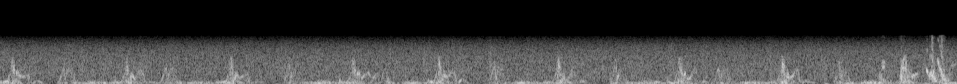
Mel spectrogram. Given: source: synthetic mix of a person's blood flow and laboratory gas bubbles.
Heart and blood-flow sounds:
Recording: Doppler ultrasound of blood flow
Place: precordium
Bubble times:
8.77-8.91 s: bubbles
8.97-9.12 s: bubbles
9.24-9.57 s: bubbles
From the record:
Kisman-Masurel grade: 223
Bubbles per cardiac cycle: several, 3 to 8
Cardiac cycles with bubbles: 10 to 50%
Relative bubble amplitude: loud (0.450 to 0.775)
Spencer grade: 2 (many but less than half of the cardiac periods contain bubble signals, singularly or in groups)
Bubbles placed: anywhere in the cardiac cycle

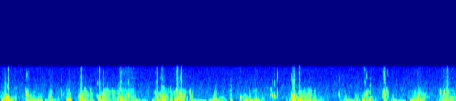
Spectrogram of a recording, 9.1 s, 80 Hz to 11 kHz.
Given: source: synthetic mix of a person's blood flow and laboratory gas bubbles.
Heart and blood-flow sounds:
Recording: Doppler ultrasound of blood flow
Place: precordium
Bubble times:
0.00-0.36 s: bubbles
0.48-0.83 s: bubbles
0.95-1.05 s: bubbles
1.19-1.27 s: bubbles
1.30-1.45 s: bubbles
1.55-1.87 s: bubbles
1.90-2.71 s: bubbles
3.07-3.85 s: bubbles
4.59-4.65 s: bubbles
4.77-4.98 s: bubbles
5.05-5.14 s: bubbles
5.38-5.58 s: bubbles
5.80-6.24 s: bubbles
6.74-6.81 s: bubbles
7.08-7.45 s: bubbles
7.62-7.77 s: bubbles
8.20-8.60 s: bubbles
8.77-9.13 s: bubbles
From the record:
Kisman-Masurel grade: 342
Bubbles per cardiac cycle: rolling drumbeat, 9 or more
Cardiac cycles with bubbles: 100%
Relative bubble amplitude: moderate (0.250 to 0.450)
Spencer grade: 3 (all of the cardiac periods contain showers or single bubble signals, but not dominating or overriding the cardiac motion signals)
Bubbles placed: anywhere in the cardiac cycle

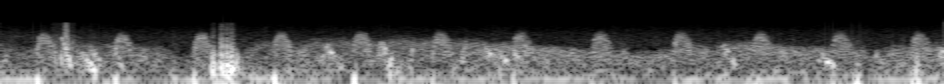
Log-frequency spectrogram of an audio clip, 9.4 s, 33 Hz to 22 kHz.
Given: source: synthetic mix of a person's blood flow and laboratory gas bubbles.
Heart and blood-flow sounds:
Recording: Doppler ultrasound of blood flow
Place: subclavian vein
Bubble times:
0.52-0.75 s: bubbles
From the record:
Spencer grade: 1 (occasional bubble signal discernible with the cardiac motion signal, with majority of cardiac periods free of bubbles)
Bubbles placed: anywhere in the cardiac cycle

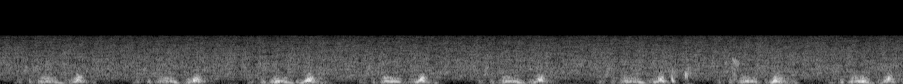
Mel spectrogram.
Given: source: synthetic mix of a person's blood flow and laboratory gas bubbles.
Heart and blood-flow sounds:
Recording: Doppler ultrasound of blood flow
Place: precordium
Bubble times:
6.68-6.78 s: bubbles
6.83-6.93 s: bubbles
7.31-7.40 s: bubbles
From the record:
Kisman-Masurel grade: 212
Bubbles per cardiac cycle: several, 3 to 8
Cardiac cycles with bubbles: 1 to 10%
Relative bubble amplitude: moderate (0.250 to 0.450)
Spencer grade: 1 (occasional bubble signal discernible with the cardiac motion signal, with majority of cardiac periods free of bubbles)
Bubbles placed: anywhere in the cardiac cycle

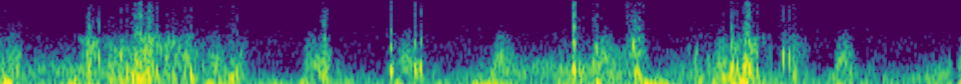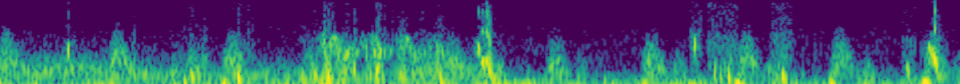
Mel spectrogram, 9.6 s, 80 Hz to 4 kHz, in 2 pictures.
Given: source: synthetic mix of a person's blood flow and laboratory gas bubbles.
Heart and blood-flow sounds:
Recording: Doppler ultrasound of blood flow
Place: subclavian vein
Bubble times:
0.00-0.10 s: bubbles
0.38-1.24 s: bubbles
1.56-1.66 s: bubbles
1.92-1.99 s: bubbles
2.03-2.14 s: bubbles
2.76-3.24 s: bubbles
3.42-3.85 s: bubbles
3.88-4.04 s: bubbles
5.11-5.18 s: bubbles
5.65-5.85 s: bubbles
5.93-6.04 s: bubbles
6.29-7.04 s: bubbles
7.16-7.32 s: bubbles
8.24-8.49 s: bubbles
8.64-8.77 s: bubbles
9.29-9.54 s: bubbles
From the record:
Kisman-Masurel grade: 233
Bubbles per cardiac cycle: several, 3 to 8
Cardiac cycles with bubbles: 50 to 99%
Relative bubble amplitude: loud (0.450 to 0.775)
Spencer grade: 3 (all of the cardiac periods contain showers or single bubble signals, but not dominating or overriding the cardiac motion signals)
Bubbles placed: anywhere in the cardiac cycle

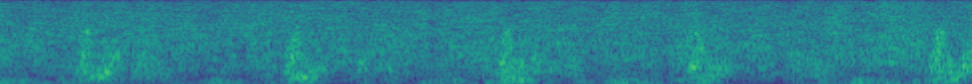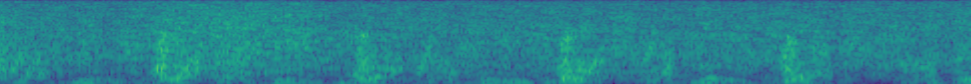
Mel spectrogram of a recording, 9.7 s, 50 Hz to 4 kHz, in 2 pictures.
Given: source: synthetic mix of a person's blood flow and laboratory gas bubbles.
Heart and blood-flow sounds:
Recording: Doppler ultrasound of blood flow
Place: precordium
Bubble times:
1.92-2.00 s: bubbles
From the record:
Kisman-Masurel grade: 121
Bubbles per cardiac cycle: 1 to 2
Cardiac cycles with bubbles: 10 to 50%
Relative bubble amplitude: barely perceptible (0.100 to 0.250)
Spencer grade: 2 (many but less than half of the cardiac periods contain bubble signals, singularly or in groups)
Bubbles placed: anywhere in the cardiac cycle

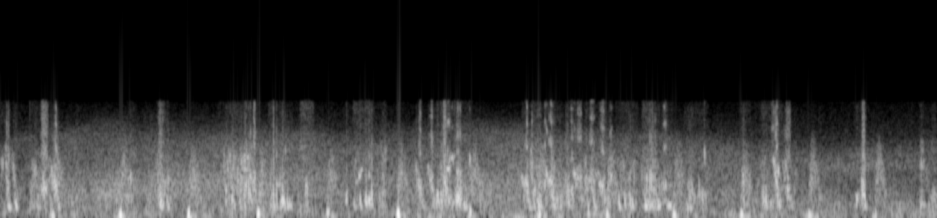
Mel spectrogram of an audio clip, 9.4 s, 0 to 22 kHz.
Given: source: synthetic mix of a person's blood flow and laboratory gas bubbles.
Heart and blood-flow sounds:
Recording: Doppler ultrasound of blood flow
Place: subclavian vein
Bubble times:
0.00-0.22 s: bubbles
0.29-0.64 s: bubbles
1.28-1.37 s: bubbles
1.46-1.78 s: bubbles
2.17-2.64 s: bubbles
2.68-3.15 s: bubbles
3.43-3.88 s: bubbles
4.14-4.74 s: bubbles
5.19-6.75 s: bubbles
6.84-7.08 s: bubbles
7.40-7.98 s: bubbles
8.54-8.70 s: bubbles
9.19-9.38 s: bubbles
From the record:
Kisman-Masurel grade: 242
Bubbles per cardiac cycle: several, 3 to 8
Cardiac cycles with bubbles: 100%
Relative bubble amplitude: moderate (0.250 to 0.450)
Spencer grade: 3 (all of the cardiac periods contain showers or single bubble signals, but not dominating or overriding the cardiac motion signals)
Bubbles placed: anywhere in the cardiac cycle

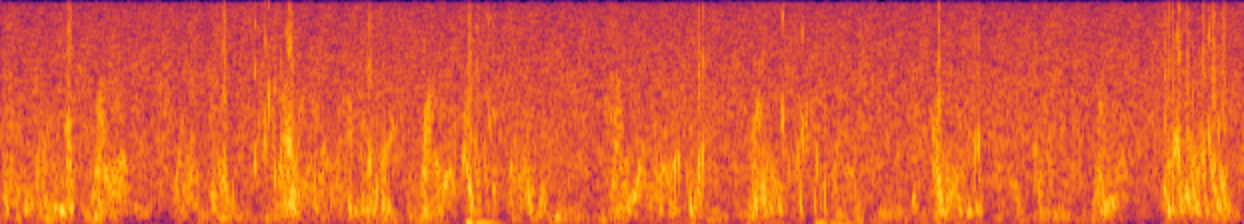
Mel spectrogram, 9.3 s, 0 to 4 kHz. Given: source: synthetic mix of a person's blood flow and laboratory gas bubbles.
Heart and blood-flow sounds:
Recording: Doppler ultrasound of blood flow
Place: precordium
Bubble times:
0.01-0.09 s: bubbles
0.15-0.57 s: bubbles
1.55-1.77 s: bubbles
1.86-2.28 s: bubbles
2.33-2.40 s: bubbles
2.58-2.96 s: bubbles
3.38-3.75 s: bubbles
3.80-4.12 s: bubbles
4.88-5.30 s: bubbles
5.62-6.22 s: bubbles
6.82-6.89 s: bubbles
6.96-7.38 s: bubbles
7.74-7.93 s: bubbles
8.69-9.26 s: bubbles
From the record:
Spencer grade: 3 (all of the cardiac periods contain showers or single bubble signals, but not dominating or overriding the cardiac motion signals)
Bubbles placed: anywhere in the cardiac cycle

